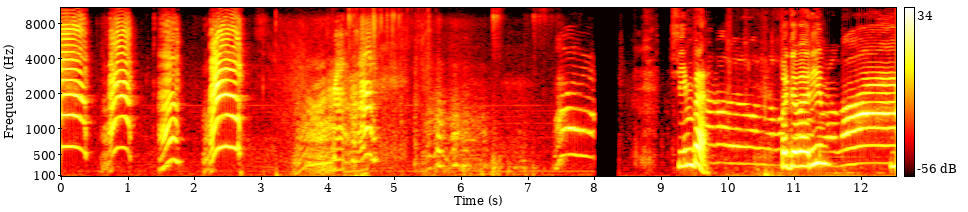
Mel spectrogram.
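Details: Cat, one of several cats and kittens, gives four quick high meows in a row, then a noisy stretch of rustling and faint sounds, followed by longer, lower meows that rise and fall near the end.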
